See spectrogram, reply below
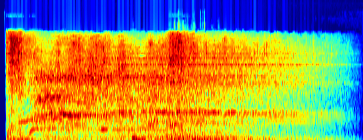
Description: death scream; artorias

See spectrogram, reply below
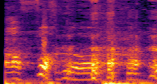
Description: cringe

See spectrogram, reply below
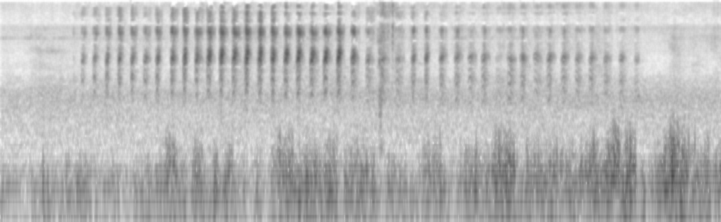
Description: male crested gecko mating calls churping

